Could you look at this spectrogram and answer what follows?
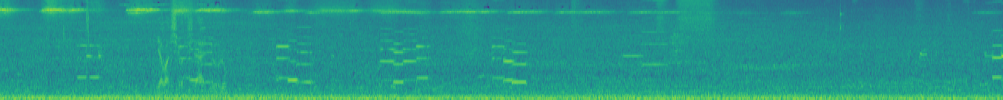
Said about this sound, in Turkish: Gördüğünüz gibi bu otobüsün acayip yolcu var bu durakta. Her otobüs böyle. Akbil seslerinden duyuyorsunuz zaten. Henüz otobüsün içine binmiş değilim.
